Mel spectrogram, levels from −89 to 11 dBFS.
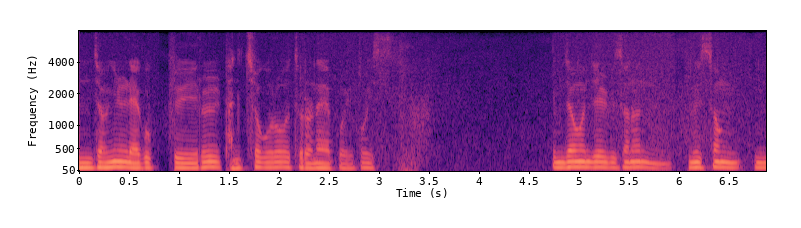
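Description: At 0.80 s the speech drops into a flat hiss for 160 ms, losing about 60 ms of sound. At 1.74 s a 20 ms sliver vanishes the same way. Both are sound dropped by the voice detector, likely because the sender judged the sound to be background.

From 3.00 to 4.74 s, and again from 5.96 to 6.10 s, the room's natural background becomes a smooth, featureless hiss, about 3 dB and then about 4 dB quieter. This is comfort noise in place of the background, likely from discontinuous transmission, where the receiver fills pauses with synthetic noise.

Nothing above 8 kHz is present anywhere in the clip, which fits a G.722 call path.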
